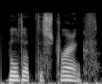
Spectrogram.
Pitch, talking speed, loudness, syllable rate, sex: 190 Hz, 235 wpm, -16 LUFS, 4.6 syllables/s, female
